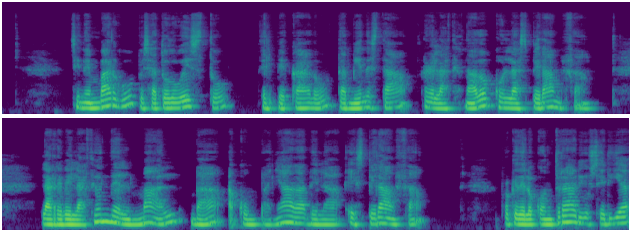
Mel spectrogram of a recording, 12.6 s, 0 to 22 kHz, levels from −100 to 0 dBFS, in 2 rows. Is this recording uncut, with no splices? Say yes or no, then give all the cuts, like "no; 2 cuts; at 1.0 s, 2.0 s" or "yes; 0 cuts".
yes; 0 cuts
